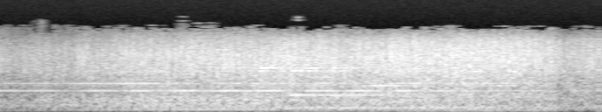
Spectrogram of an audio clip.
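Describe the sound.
Airplane engine drone as a plane takes off for a long-distance solo flight, a constant, broad roar that swells slightly and holds evenly throughout.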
